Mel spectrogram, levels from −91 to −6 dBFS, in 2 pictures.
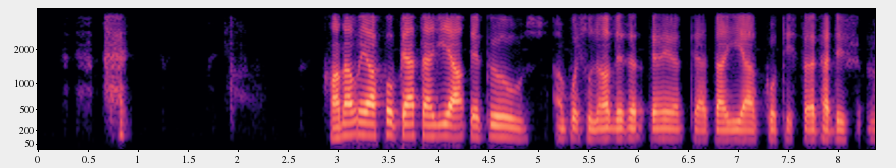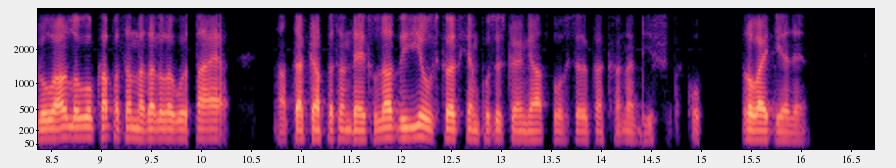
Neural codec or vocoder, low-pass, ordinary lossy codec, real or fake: codec, 16 kHz, 0.5 kbps, FunCodec, trained on LibriTTS, 25 frames a second; 3.6 kHz; none; fake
